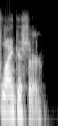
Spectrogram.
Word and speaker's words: Lancashire: So if you see the word Lancashire, it's actually pronounced Lancashire. – Yeah, right. – Even though it's spelled Shire. So it's Lancashire. Mm-hmm. So anything like that, it's a sure.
